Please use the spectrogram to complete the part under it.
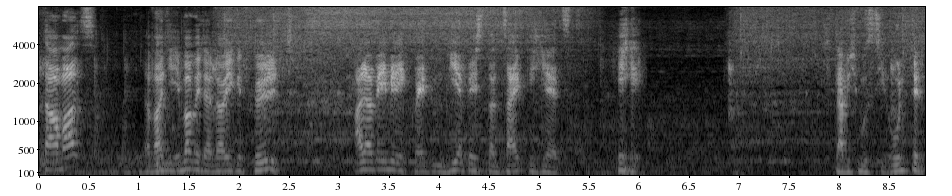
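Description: A man giving casual let's-play commentary, chatting to his viewers and getting excited in fights. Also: medium pitch, noisy background. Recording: game music behind the voice.

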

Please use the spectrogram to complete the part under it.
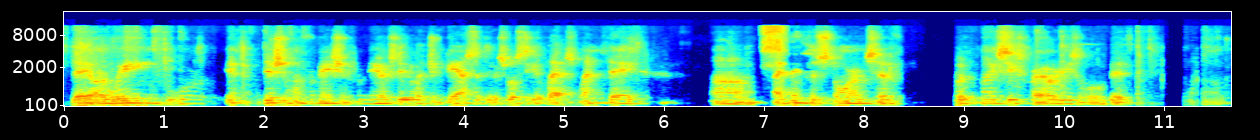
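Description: A man giving a project update to a board committee, with many ums and pauses, recorded in a conference room from a distant camera. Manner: halting, many ums, animated pitch swings. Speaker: staff member reporting to a board committee. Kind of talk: meeting update. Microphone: far room camera. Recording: very echoey room, distant mic, faint noise.

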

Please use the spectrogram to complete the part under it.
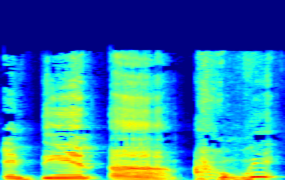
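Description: In a small room at home, a woman in her 30s, a vlogger with many children, chats casually to camera, rambling and laughing along the way. She speaks slowly in a mid-range voice with a fairly bright tone.

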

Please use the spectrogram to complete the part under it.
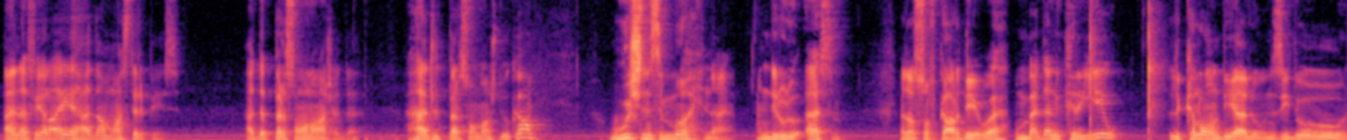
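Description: A man's voice: medium pitch, slight background noise. A young man, casually talking through a drawing with joking, self-mocking banter. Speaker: video creator. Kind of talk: casual narration while drawing.

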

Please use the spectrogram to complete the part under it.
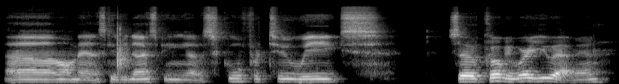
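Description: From a home room, a US man in his thirties livestreams a casual fly-tying lesson, chatting with viewers and answering their comments while working in a relaxed way. His voice is mid-range and a little slow.

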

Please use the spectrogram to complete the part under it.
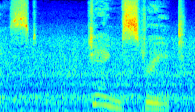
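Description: A woman's voice: on the low side, big pitch swings, very slow, full character voice. A woman voicing a recorded onboard train announcement. She reads the stops in a clipped, list-like way. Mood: formal. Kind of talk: recorded calling-point announcements. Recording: game audio over loud train noise.

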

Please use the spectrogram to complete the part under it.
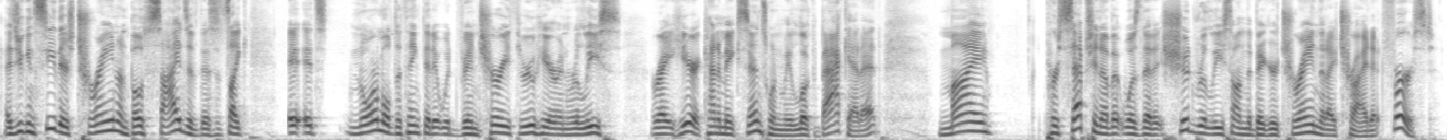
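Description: A man in his thirties giving a casual, excited commentary over a replay of his own flight, at a desk microphone in a small room. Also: on the high side, moderate pace, no room sound, clean studio sound. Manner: enthusiastic, casual, swears when excited. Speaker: paragliding vlogger. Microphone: desk microphone in front.

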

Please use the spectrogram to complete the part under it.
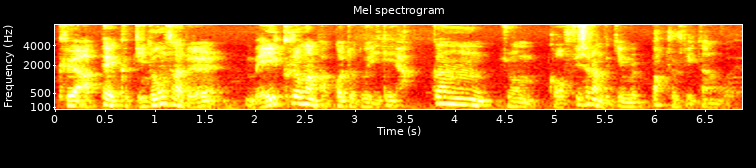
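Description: Lively man teaching business English. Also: mid-range voice. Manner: chatty, drills English lines slowly and deliberately. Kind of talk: casual lecture with drills. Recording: echoey room, distant mic, faint noise.

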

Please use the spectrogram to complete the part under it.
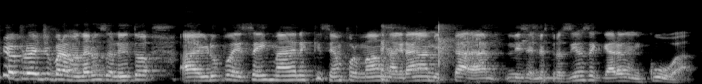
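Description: Brief: Ecuadorian male stand-up, lively and bright-toned, dull roomy recording. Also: high voice, a little fast. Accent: Ecuadorian Spanish. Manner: animated, mimics scolding mothers in a shifted voice. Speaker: comedian. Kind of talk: stand-up comedy, live stream.

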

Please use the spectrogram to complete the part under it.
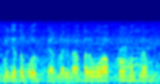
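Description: Talking a little fast in a lowish, monotone voice, a woman narrates and chats casually for her village home vlog. Background noise comes through clearly on the muffled phone audio.

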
